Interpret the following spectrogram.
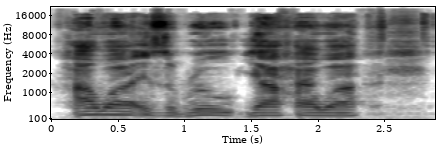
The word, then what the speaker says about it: Yahawah: it's it's uh W haah is the rule yahawah it's pronounced yahawah not Jehovah this German or Indo-European and these J G's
